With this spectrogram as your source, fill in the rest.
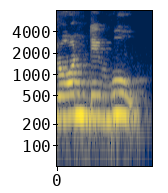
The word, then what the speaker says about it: rendezvous: for you it is rendezvous the Z is silent the S is silent very irritating right okay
